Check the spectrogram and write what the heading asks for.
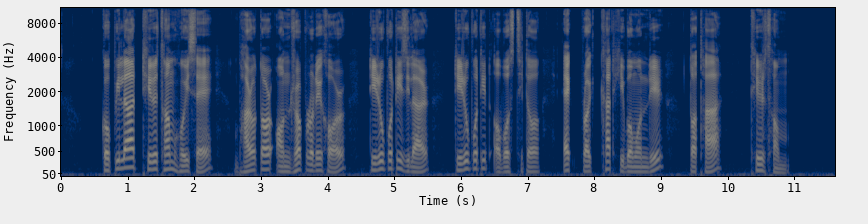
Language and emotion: Assamese, neutral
